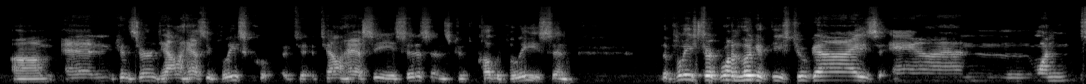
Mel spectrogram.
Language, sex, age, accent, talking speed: English, male, 60-79, American, 125 wpm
